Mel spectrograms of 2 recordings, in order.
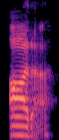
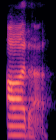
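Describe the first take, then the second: First: The T is a quick flap like D. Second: The T is a quick flap like D.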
